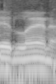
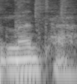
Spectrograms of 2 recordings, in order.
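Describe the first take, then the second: First: The second t is softened or dropped. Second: The second t is clearly pronounced. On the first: This is how locals say it. The speaker calls it right. "If you're from Atlanta, you say Atlanta" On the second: This is how outsiders say it. The speaker calls it wrong. "You don't say Atlanta"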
